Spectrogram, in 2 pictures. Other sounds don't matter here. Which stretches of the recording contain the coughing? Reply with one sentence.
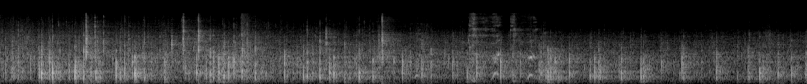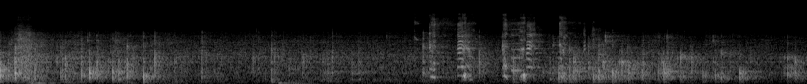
You can hear the coughing from 4.1 to 5.5 s and from 12.2 to 14.1 s.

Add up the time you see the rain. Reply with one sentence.
The rain can be heard for 16 seconds in total.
